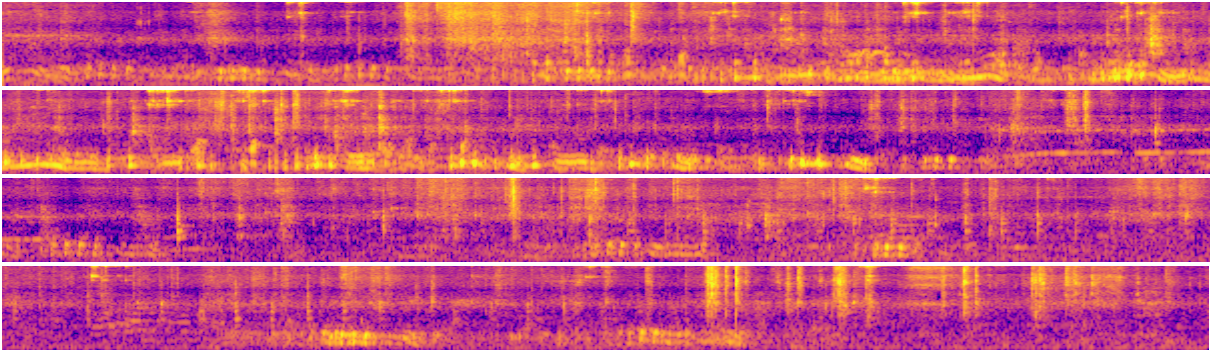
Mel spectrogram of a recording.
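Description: Pigeons coo at feeding time, a burst of overlapping low murmurs for the first ten seconds that thins to scattered coos, with clicks and taps of pecking throughout.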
